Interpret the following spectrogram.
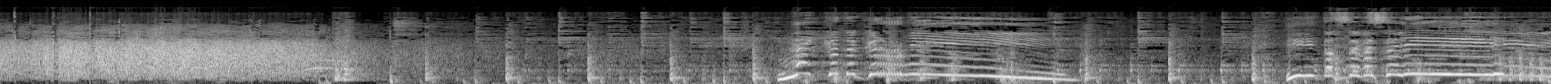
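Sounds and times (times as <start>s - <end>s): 
hand clapping: 0.0s - 4.4s
speech: 7.8s - 10.8s, 12.9s - 15.4s.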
